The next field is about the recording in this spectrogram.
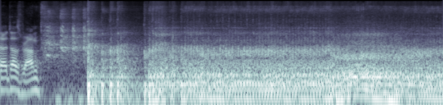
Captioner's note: engine revving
